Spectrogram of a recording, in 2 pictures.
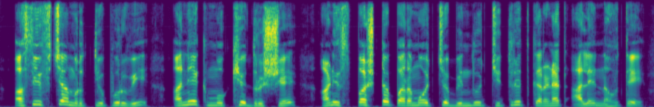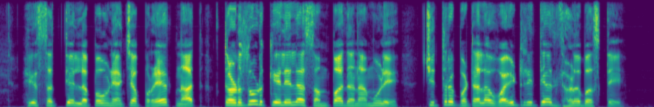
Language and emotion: Marathi, neutral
